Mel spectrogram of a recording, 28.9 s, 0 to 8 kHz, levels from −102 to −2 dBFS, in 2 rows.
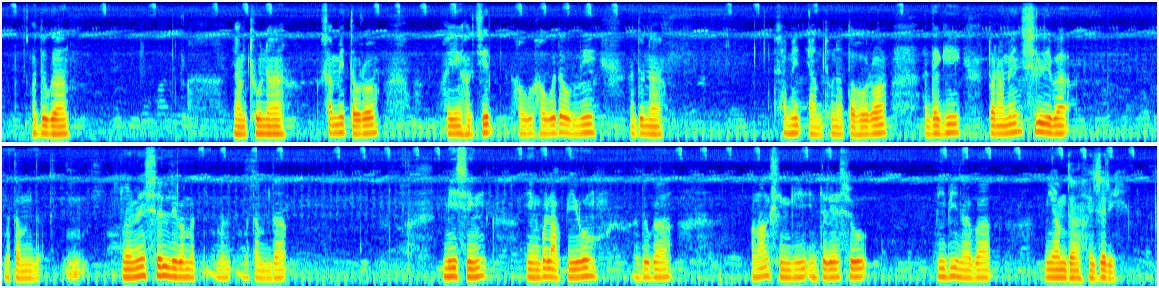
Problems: none marked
